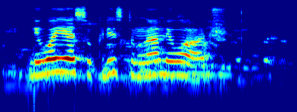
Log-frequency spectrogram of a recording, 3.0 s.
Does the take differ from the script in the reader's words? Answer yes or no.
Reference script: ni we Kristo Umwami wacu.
yes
